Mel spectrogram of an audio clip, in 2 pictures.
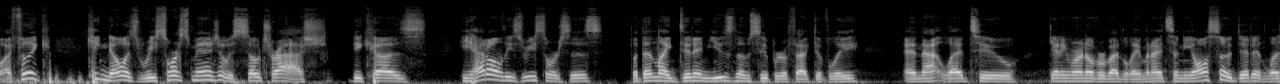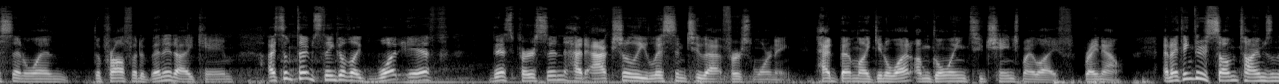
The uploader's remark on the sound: PS: This was recorded while on a walk through my parent's neighborhood. There may be the sounds of cars and driving and that is 100% intended haha.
